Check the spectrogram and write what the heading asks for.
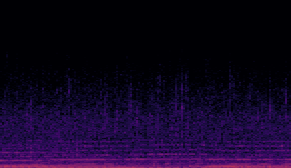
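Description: Faint steady rain ambience with a soft, sustained music bed underneath.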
